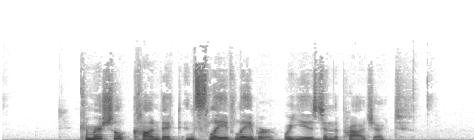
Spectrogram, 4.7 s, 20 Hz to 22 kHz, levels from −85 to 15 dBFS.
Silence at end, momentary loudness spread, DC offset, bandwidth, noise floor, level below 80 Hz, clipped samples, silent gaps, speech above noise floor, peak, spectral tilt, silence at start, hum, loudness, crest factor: 0.4 s; 10 LU; under 0.1%; 15 kHz; -50 dBFS; -46 dBFS; under 0.1%; none; 31 dB; -4 dBFS; -4 dB/octave; 0.8 s; none; -19 LUFS; 18 dB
